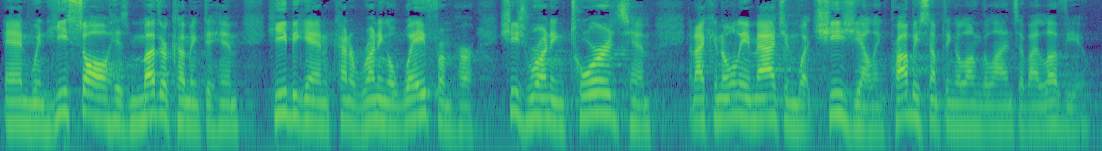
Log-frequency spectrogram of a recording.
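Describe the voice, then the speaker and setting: A man's voice: mid-range voice, a little fast, long reverb tail. A man preaching a sermon as pastor, building to emphatic raised-voice questions. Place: church sanctuary.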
